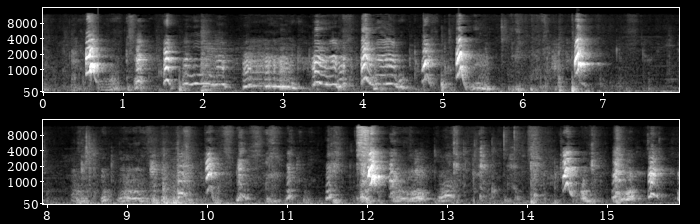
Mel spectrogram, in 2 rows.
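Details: Two pet dogs at play, a 10-month-old Chinese Crested puppy named Coco and a 9-year-old Jack Russell named Milo: sharp yappy barks in quick bursts mixed with growls and scuffling, a short quiet pause mid-way, then more barking.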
